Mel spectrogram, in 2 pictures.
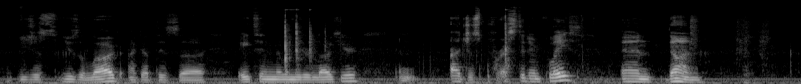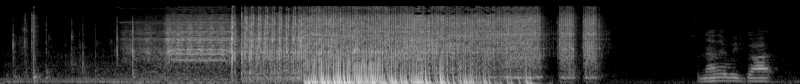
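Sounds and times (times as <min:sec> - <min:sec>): impact driver rattling: 0:10.3 - 0:14.1.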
